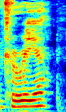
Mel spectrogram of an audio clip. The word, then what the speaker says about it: career: work do you know another word which sounds just like Korea no I actually don't know well I'm thinking of an of this word you know Korea c a r e r Korea what do you do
